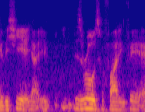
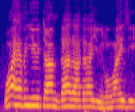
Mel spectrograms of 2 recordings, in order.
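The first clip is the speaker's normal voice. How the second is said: higher-pitched, worked-up scolding; upset accusation; 6 semitones higher than usual. Acted. Upset person blaming someone who hasn't done something, mock-exasperated scolding. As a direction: act out an exasperated telling-off. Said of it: "'cause they're really upset".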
